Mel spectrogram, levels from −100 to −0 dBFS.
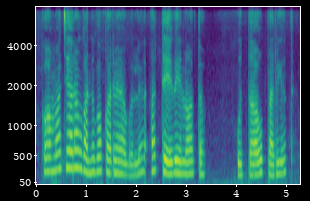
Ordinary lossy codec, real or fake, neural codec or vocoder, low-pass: none; fake; codec, 16 kHz in and 24 kHz out, 1.1 kbps, FireRedTTS-2 codec; 7.2 kHz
